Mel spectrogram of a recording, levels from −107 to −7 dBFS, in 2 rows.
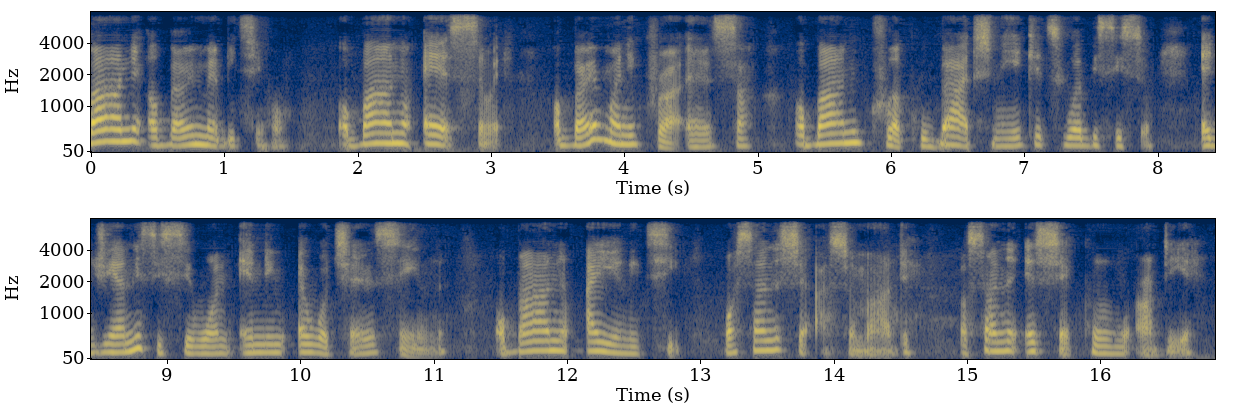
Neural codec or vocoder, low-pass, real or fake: codec, 16 kHz, 1.1 kbps, Voila-Tokenizer; 7.2 kHz; fake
